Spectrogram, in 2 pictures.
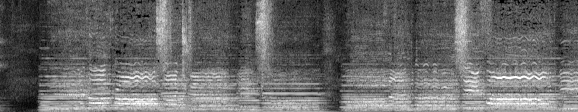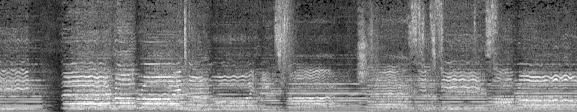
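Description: A church choir and congregation singing a hymn to organ accompaniment, with short breaks between phrases about a second in, around seven seconds and around thirteen seconds.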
